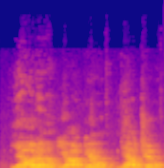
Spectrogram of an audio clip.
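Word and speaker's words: Yautja: Yauta? Yauja.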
